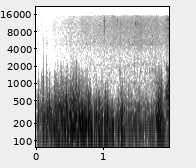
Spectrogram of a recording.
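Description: Wind buffeting the microphone outdoors on a snowy mountain slope: a steady, rough low rumble.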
